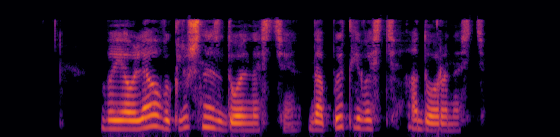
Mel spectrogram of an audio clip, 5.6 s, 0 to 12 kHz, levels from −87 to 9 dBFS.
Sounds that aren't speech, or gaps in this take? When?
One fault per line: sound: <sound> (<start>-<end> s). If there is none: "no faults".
no faults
